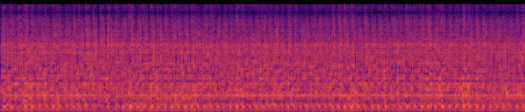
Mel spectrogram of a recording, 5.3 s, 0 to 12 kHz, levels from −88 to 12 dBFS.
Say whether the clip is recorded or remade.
remade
